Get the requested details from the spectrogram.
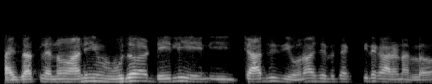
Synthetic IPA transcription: kaɦjd͡zat̪lanəaɽ̃iud̪ʱəɖeliːenit͡ɕaɾd̪iːs̬jonaːɕelt̪jãkkit̪ɛkaɾəɳ̃aləː

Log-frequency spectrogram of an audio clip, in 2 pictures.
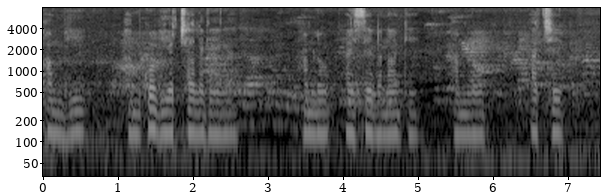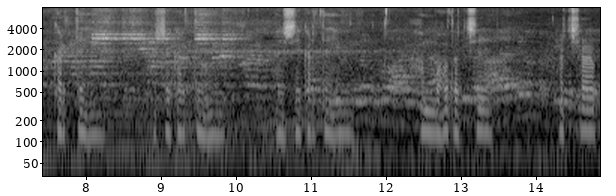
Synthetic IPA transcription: həmbʱi | həmkobʱiɐtːʃʰalɐɡeɡa | həmloːɡ | ɛɪsebənake | həmloːɡ | ɐtːʃʰe | kɐɾt̪eɦɛ̃ɛsekəɾt̪eɦɛ̃ | ɛɪsekɐɾt̪eɦɛ̃ | həmbəɦʊt̪ətːʃʰe | ətːʃʰa

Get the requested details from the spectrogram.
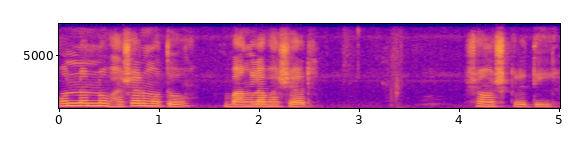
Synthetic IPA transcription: onːanːobʱaʃaɾmɔt̪obaŋlabʱaʃaɾ | ʃɔŋʃkɾit̪i

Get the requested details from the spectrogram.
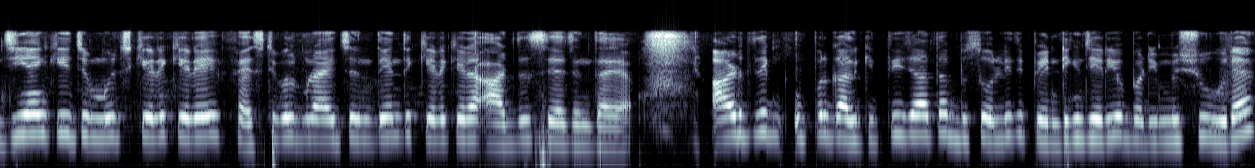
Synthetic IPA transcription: d͡ʒɪãːkɪd͡ʒəmːũːt͡ʃkeːɽeːkeːɽeːpʰɛːsʈiːʋəlbənaːeːd͡ʒənd̪eːɛ̃ːt̪eːkeːɽeːkeːɽaːʔəɾɖd̪əsjaːd͡ʒə̃nd̪aːja̰ːəɖd̪eːʊpːəɾɡəlkiːt̪iːd͡ʒãːt̪ãːbəsoːliːd̪iːpẽːɳʈɪŋɡd͡ʒeːɽiːoːbəɽiːməʃɦuːɾɛː

